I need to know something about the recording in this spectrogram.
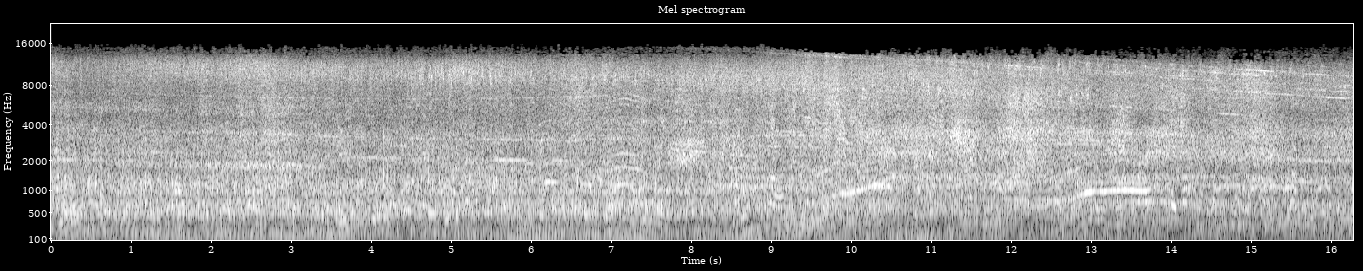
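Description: A helicopter's turbine engine whines steadily close by.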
